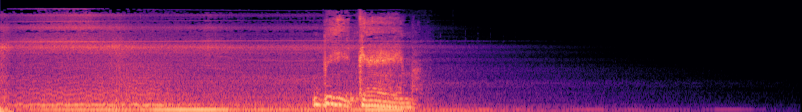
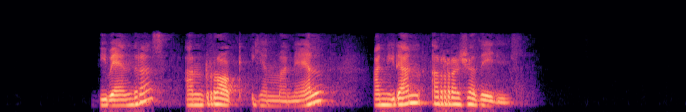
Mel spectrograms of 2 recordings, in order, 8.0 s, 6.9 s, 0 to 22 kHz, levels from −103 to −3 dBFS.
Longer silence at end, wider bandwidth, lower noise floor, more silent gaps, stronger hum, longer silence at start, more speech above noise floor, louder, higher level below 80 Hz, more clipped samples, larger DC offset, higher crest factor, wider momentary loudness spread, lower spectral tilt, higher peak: first, 3.1 s vs 1.75 s; first, 17 kHz vs 7.4 kHz; second, -75 dBFS vs under -90 dBFS; neither; neither; second, 0 s vs 1 s; second, 57 dB vs over 72 dB; second, -23 LUFS vs -18 LUFS; first, -30 dBFS vs -60 dBFS; neither; neither; about the same, 20 dB vs 18 dB; first, 15 LU vs 11 LU; second, -4.5 dB/octave vs -7.5 dB/octave; about the same, -4 dBFS vs -2 dBFS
